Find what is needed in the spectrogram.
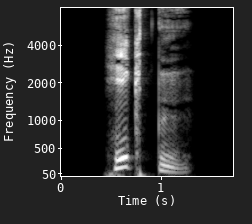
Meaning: inflection of hegen: 1. first/third-person plural preterite 2. first/third-person plural subjunctive II
- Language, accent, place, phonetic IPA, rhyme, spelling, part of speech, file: German, Germany, Berlin, [ˈheːktn̩], -eːktn̩, hegten, verb, De-hegten.ogg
